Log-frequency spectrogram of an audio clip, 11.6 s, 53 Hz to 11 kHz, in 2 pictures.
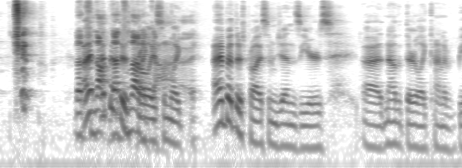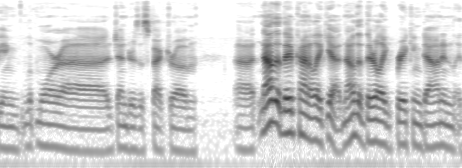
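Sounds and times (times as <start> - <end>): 
person imitating a cute little sneeze: 0.0 - 0.7
speech: 0.9 - 11.5.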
